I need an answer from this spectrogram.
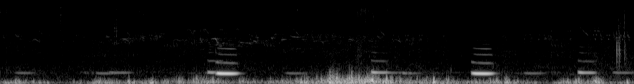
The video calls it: Kumak nizinny / European fire-bellied toad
